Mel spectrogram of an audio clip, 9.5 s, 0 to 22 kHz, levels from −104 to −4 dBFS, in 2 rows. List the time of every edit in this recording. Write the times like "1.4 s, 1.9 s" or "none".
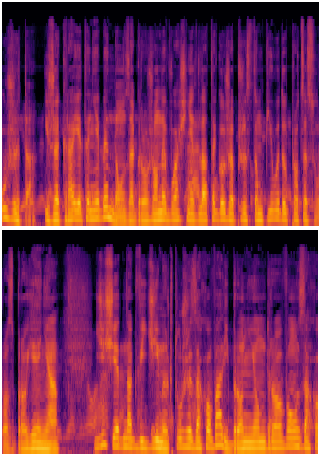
7.3 s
